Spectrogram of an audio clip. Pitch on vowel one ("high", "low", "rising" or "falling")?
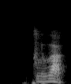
falling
